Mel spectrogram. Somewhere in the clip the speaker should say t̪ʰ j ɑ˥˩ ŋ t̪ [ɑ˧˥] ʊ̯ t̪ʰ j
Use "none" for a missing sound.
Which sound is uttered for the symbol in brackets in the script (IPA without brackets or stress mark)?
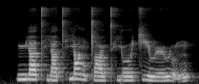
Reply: ɑ˧˥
